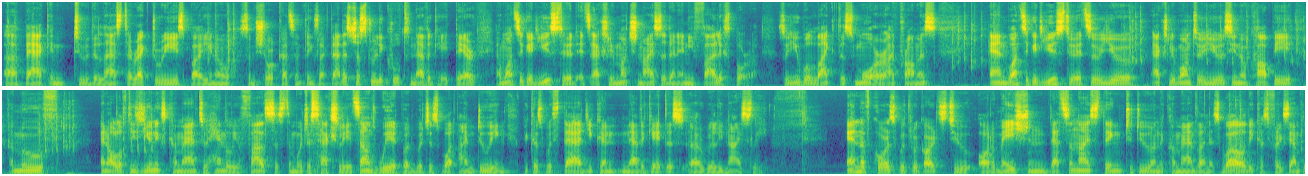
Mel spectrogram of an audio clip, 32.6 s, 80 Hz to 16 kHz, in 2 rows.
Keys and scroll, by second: 2.4 1, 2.6 Return, 11.7 ctrl+l, 12.0 ctrl+Return, 13.6-17.8 typing, 31.5-32.5 typing.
